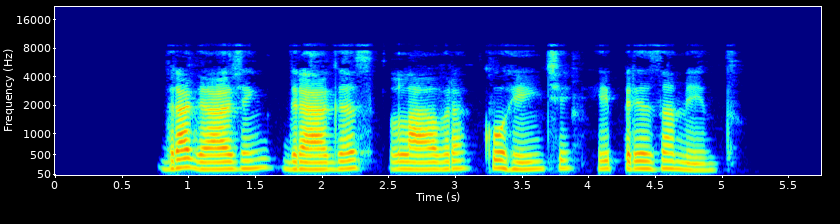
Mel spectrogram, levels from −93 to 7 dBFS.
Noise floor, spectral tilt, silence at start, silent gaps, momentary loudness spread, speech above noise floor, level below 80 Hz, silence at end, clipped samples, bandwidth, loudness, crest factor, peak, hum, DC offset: under -90 dBFS; -6.5 dB/octave; 0.8 s; none; 11 LU; over 69 dB; -70 dBFS; 0.7 s; under 0.1%; 9.2 kHz; -22 LUFS; 22 dB; -2 dBFS; none; under 0.1%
